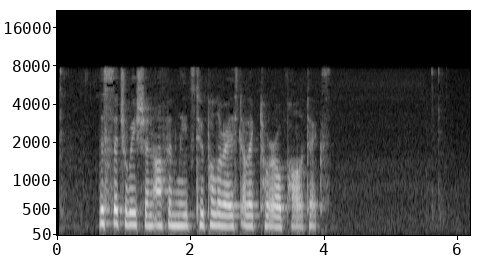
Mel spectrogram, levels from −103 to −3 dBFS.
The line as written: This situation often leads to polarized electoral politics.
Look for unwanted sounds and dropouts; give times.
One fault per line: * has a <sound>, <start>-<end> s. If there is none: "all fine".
all fine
